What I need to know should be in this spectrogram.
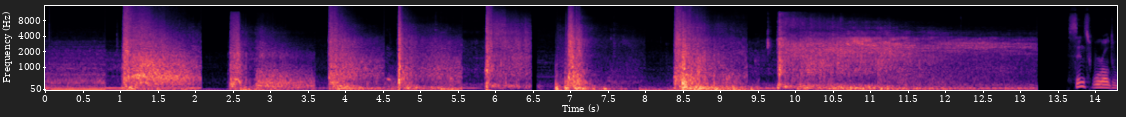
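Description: A large gun fires with loud, booming blasts.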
